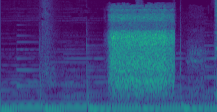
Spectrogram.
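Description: Background music with a soft, steady beat, then, about a second in, a loud burst of hiss lasting under a second that cuts off suddenly: a video-editing transition sound effect.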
